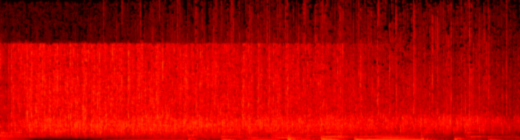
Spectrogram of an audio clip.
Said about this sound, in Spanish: Y para eso quiero que le den un fuerte aplauso a nuestra presentadora,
